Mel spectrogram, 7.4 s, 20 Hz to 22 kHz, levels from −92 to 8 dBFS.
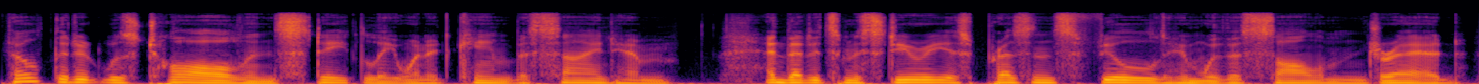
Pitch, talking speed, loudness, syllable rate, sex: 100 Hz, 195 wpm, -17 LUFS, 5.0 syllables/s, male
